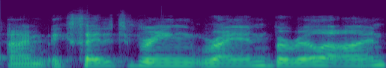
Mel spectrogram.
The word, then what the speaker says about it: Berilla: excited to bring Ryan Barilla on. Tell me if I'm pronouncing your name correctly. Pronounced it perfect. First try.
